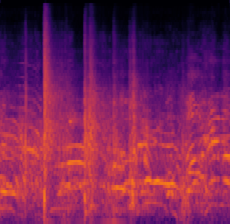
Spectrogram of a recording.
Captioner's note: chair clunking; crowd yelling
